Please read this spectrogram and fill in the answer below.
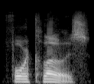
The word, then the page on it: foreclose: American English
